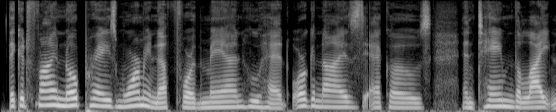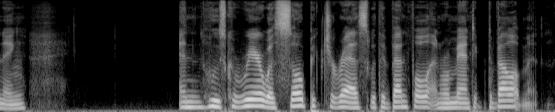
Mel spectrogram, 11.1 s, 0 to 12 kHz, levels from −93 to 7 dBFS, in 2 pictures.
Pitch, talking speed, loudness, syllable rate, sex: 160 Hz, 160 wpm, -19 LUFS, 5.6 syllables/s, female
